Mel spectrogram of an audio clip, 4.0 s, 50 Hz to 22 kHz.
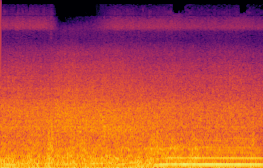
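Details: Turbo Honda Civic with fresh built D16 single cam on road test after ignition fixes: steady low drone pulling smoothly under load; no longer cutting out at any rpm, though logged rpm still scattered.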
